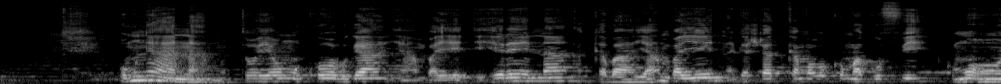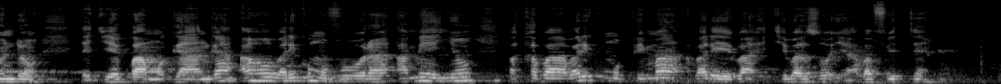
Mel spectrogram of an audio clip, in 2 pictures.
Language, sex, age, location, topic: Kinyarwanda, male, 25-35, Huye, health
